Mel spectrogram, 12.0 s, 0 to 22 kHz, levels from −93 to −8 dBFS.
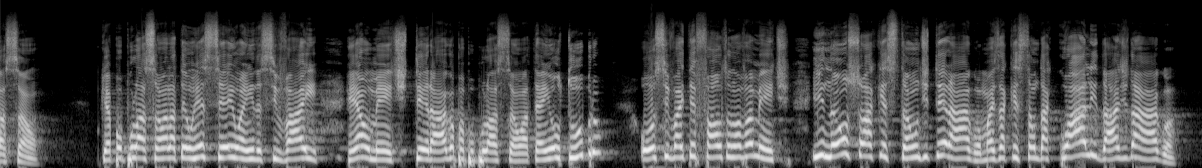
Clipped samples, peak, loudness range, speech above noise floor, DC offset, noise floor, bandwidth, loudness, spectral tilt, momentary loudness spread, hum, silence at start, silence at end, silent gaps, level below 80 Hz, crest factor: under 0.1%; -12 dBFS; 1 LU; 47 dB; under 0.1%; -69 dBFS; 14 kHz; -22 LUFS; -5 dB/octave; 5 LU; none; 0 s; 0.3 s; none; -56 dBFS; 10 dB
